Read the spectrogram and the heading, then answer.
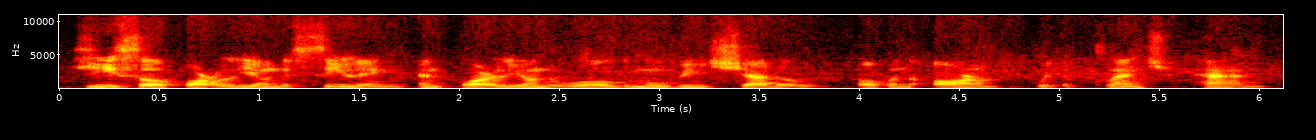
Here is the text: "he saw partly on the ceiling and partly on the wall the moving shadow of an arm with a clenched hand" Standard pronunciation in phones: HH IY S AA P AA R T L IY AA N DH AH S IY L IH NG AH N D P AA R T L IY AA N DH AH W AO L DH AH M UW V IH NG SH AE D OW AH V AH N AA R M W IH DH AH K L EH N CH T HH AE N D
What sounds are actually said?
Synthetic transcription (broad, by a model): HH IY S AA P AA R T L IY AA N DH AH S IY L IH NG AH N P AA R T L IY AA N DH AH W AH L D M UW V IH NG SH AE D OW AH V AH N AA R M W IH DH AH K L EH N CH HH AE N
